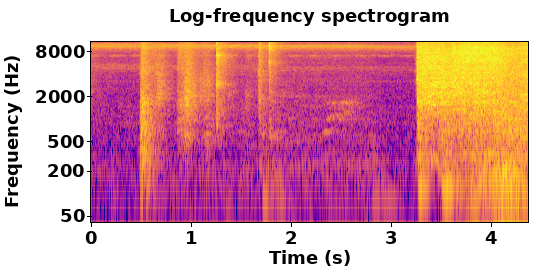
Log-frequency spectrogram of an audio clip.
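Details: Yellow Fox Body after a new alternator with built-in pigtail was installed: a few clicks and knocks, then the engine catches and settles into a steady, even run with no squeal or whine; it charges at 14 volts.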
